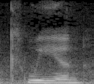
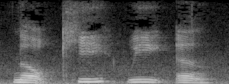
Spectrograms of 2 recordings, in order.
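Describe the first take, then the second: First: Kiwian stressed on its first syllable, KI-wian. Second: No, Kiwian drawn out slowly, every syllable of Kiwian spelled out; slow correction. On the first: Showing the chat how Kiwian is stressed, KI-wian. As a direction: lean on the KI of Kiwian. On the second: Correcting the chat on Kiwian, slow and deliberate. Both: Shown as a demonstration. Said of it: "keep the stress on the first syllable".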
